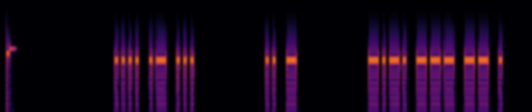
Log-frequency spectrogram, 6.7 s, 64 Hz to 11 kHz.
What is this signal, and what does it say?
Morse code, heard as a keyed tone, about 28 wpm, 700 Hz. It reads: HAS IT COME
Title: 3x Word-Spacing - Sentences from Top 100 Words - 28wpm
